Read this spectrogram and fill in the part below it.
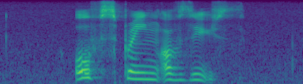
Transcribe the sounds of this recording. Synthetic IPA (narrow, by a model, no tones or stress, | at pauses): ɔfspɹĩŋʔɔvzʉs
